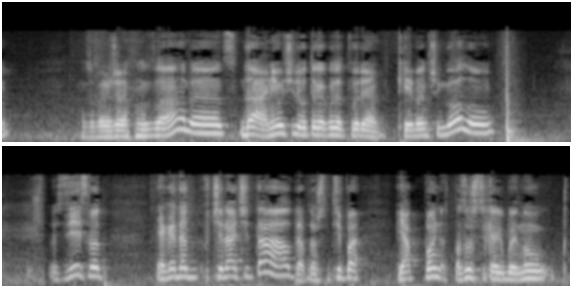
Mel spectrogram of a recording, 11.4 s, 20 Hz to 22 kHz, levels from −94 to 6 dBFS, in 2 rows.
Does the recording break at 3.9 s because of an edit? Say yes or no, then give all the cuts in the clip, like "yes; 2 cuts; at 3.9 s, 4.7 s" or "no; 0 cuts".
no; 3 cuts; at 6.1 s, 8.6 s, 10.2 s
